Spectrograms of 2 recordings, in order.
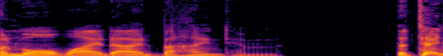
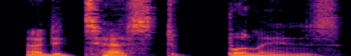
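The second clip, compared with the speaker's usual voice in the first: slow, soft and stern; stern and cold; severe; 7 semitones lower, 6 dB quieter than usual. A narrator's reading. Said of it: "I said severely".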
